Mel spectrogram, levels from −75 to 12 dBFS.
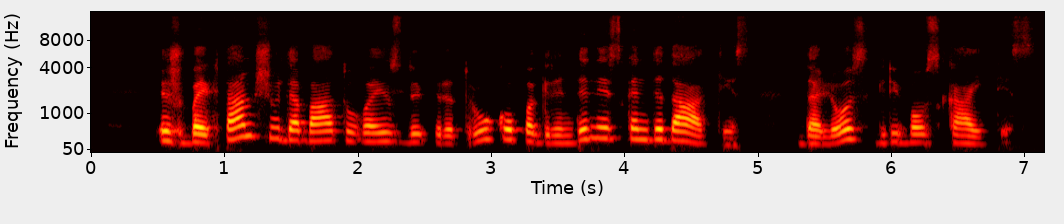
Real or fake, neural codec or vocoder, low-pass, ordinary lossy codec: fake; autoencoder, 48 kHz, 32 numbers a frame, DAC-VAE, trained on Japanese speech; 14.4 kHz; AAC, 64 kbps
